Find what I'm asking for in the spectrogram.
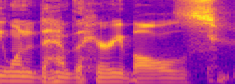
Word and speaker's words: Baals: Now, his last name fairly is spelled B-A-A-L-S, but in the Indiana funk of accent, which I'm not casting any shade upon, that's Balls. – That's Balls, I think, no matter what. – Well, somebody could be like, no, it's Bales or some weird pronunciation, but it's Balls.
